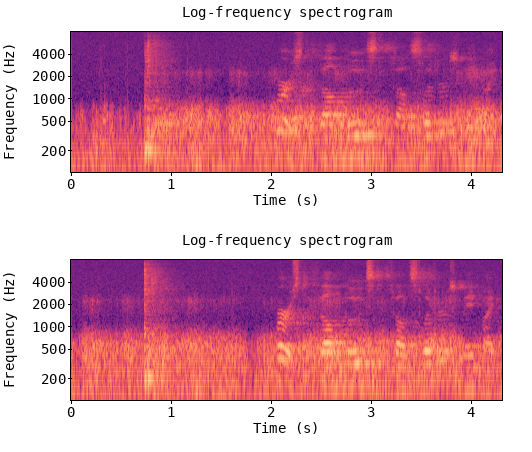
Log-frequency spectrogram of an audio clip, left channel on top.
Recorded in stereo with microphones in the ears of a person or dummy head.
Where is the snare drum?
70° right (ahead or behind), 6.5 m.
